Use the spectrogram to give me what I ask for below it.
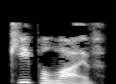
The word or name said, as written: keep alive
